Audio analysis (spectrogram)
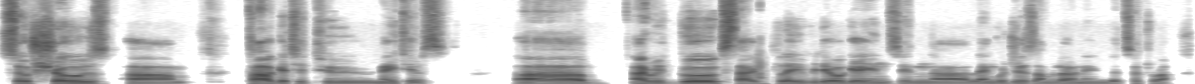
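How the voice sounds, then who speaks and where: A man's voice: mid-range voice, little pitch movement, measured pace, clear, resonant tone, no room sound. A man with a French accent, an online English teacher, answering interview questions in a hesitant way with many fillers. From France.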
